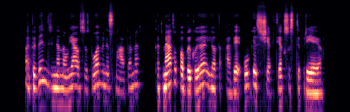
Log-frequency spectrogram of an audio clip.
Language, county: Lithuanian, Vilnius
